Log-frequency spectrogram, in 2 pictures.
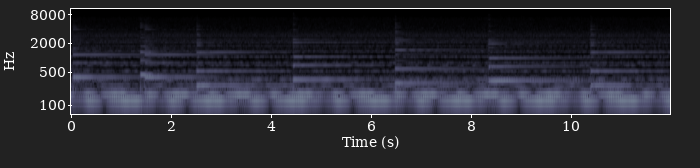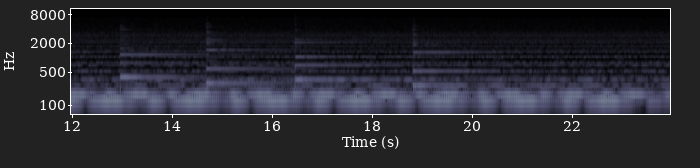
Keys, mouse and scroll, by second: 2.2 click, 4.7 BackSpace, 7.2 click, 7.9 KP_1, 8.5 Return, 12.7 click, 19.2 click, 23.1 click, 23.7 KP_2.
